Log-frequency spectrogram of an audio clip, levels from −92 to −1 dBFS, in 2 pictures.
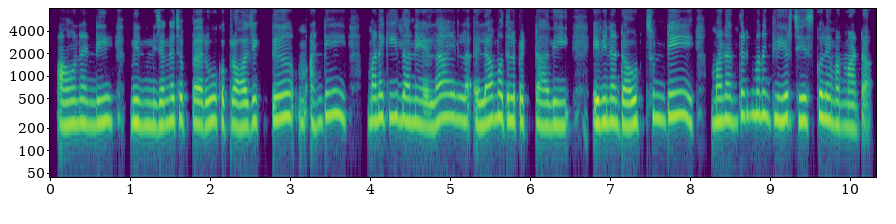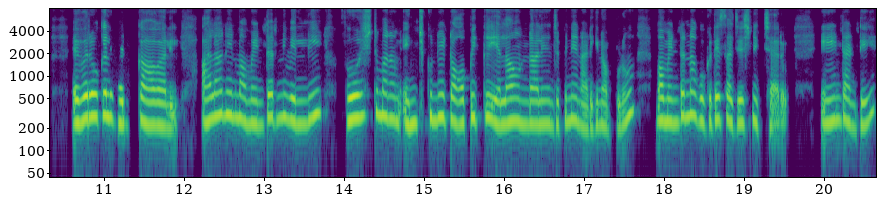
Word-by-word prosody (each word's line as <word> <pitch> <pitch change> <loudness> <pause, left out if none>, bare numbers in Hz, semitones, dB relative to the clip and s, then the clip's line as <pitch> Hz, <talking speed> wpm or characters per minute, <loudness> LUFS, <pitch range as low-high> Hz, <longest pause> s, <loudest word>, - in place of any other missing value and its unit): అవునండి. 235 +1 0 0.4
మీరు 240 -2 +3
నిజంగా 225 +3 +1
చెప్పారు. 235 -3 +1
ఒక 240 - -1
ప్రాజెక్ట్ 240 +3 0 0.3
మ్ - - -6
అంటే 245 +6 -3 0.5
మనకి 275 +2 0
దాన్ని 245 -2 +1
ఎలా 235 +5 +1
ఎలా, 260 -2 -2
ఎలా 235 +3 +3
మొదలుపెట్టాలీ, 240 -4 0 0.4
ఏవైనా 245 +1 +4
డౌట్స్ 235 +5 +2
ఉంటే, 275 +2 +1 0.5
మనంతట 260 +3 0
మనం 305 -1 +1
క్లియర్ 265 0 +2
చేసుకోలేం 255 0 +2
అనమాట. 210 -2 -5 0.5
ఎవరో 270 +4 +7
ఒకళ్ళ 290 -1 +3
హెల్ప్ 225 -2 0
కావాలి. 225 -2 +2 0.4
అలా 275 +3 +2
నేను 300 -2 +1
మా 255 - 0
మెంటర్‌ని 275 +5 -1
వెళ్ళి 240 +5 0 0.4
ఫస్ట్ 280 +4 +4
మనం 270 -2 0
ఎంచుకునే 245 +5 0
టాపిక్ 245 +4 -1 0.2
ఎలా 235 +2 +3
ఉండాలి 230 -1 -1
అని 225 - -6
చెప్పి 250 +3 -6
నేను 245 - -3
అడిగినప్పుడు, 215 +1 -4 0.4
మా 255 - +5
మెంటర్ 245 +4 0
నాకు 270 -4 -1
ఒకటే 245 +2 +1
సజెషన్ 235 0 -1
ఇచ్చారు. - - -5 0.5
ఏంటంటే, 240 -4 -1
245 Hz, 140 wpm, -20 LUFS, 230-265 Hz, 0.5 s, ఎవరో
